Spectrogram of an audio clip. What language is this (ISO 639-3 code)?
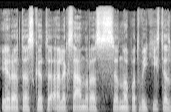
lit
